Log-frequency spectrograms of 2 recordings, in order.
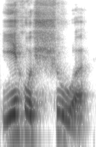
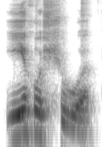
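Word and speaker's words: יְהוֹשֻׁעַ: Após o cativeiro babilônico, esse nome, Yehoshua, passou a ser pronunciado como Yeshua.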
